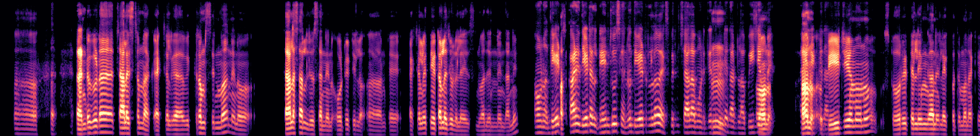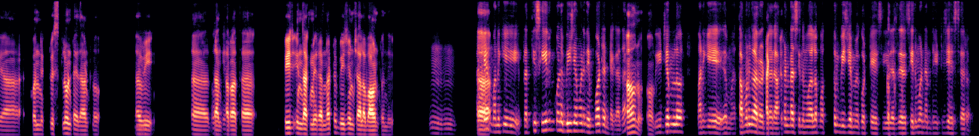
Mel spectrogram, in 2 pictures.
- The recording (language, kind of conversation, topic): Telugu, podcast, సినిమాకు ఏ రకమైన ముగింపు ఉంటే బాగుంటుందని మీకు అనిపిస్తుంది?
- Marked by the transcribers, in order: chuckle; in English: "యాక్చువల్‌గా"; in English: "ఓటిటిలో"; in English: "యాక్చువల్‌గా థియేటర్‌లో"; in English: "ఫస్ట్"; in English: "థియేటర్‌లో"; in English: "థియేటర్‌లో ఎక్స్పీరియన్స్"; in English: "హైలైట్"; in English: "స్టోరీ టెల్లింగ్"; in English: "బీజీ"; in English: "బీజీఎమ్"; other background noise; in English: "సీన్‌కి"; in English: "బీజీఎం"; in English: "బీజీఎంలో"; in English: "ఆక్చువల్"; chuckle; in English: "హిట్"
